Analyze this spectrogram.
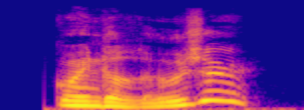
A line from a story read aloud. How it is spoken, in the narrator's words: exclaimed Tarzan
